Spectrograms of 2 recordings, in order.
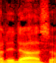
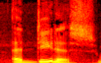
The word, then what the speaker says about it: Adidas: You've been saying Adidas, as in Adidasler, Adidas. Over here we say Adidas. Which one's right? – Oh, definitely the European pronunciation, and it's really strange.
